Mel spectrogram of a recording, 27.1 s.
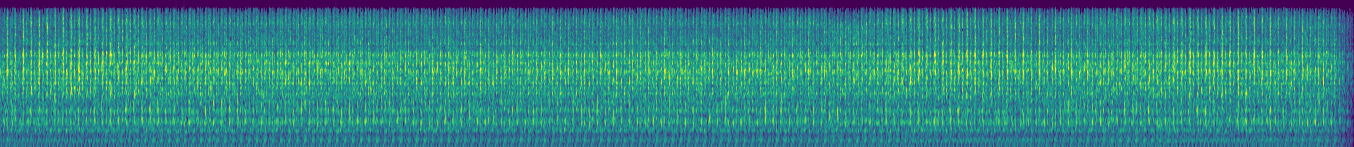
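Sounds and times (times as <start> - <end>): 
1939 Matilda Mark 2 tank engine idling, exhaust perspective: 0.0 - 27.0.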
